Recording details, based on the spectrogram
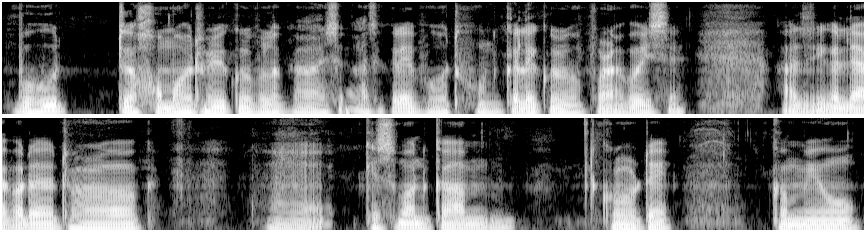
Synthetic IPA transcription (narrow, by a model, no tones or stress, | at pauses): boɦut | xɔmɔjɔdʱoɹikoɹibɔlɔɡaojsɛazikaliboɦutxunkalɛkoɹibɔpɔ̰ɹa̰ɡojsɛa̰zḭkalḭaɡɔtɛdʱɔɹɔk | kːisumankam | koɹutɛkomiʊ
